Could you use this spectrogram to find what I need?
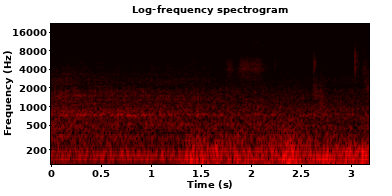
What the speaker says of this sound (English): it's a good idea to keep that truck running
